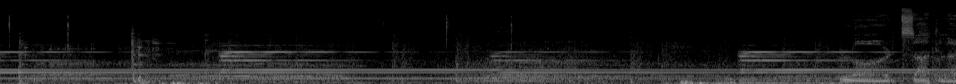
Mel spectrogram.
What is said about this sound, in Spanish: Oh, la campana. Es hora de rezar.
